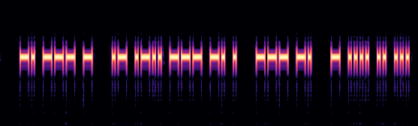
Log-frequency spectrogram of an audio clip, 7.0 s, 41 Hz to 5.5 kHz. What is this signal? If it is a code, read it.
Morse code, heard as a keyed tone, about 25 wpm, 600 Hz. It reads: NOT ALONE ON THIS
